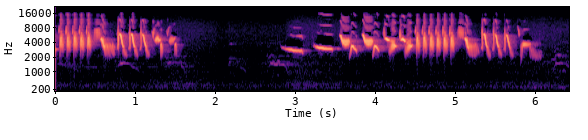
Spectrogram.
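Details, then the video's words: A vesper sparrow ends one song with a dense rapid trill, falls silent, then starts again with two plain whistles climbing into chirps and another fast trill. "Vesper Sparrow Bird Sound Bird Song Bird Calling, Chirps"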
